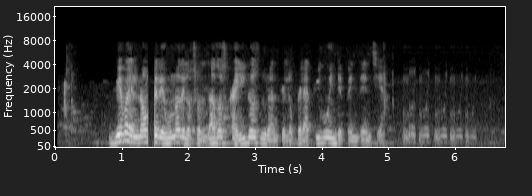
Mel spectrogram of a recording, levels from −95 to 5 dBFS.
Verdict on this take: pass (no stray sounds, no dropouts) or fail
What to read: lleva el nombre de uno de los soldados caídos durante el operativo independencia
fail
